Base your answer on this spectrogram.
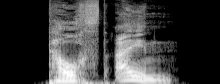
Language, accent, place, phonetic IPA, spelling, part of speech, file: German, Germany, Berlin, [ˌtaʊ̯xst ˈaɪ̯n], tauchst ein, verb, De-tauchst ein.ogg
- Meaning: second-person singular present of eintauchen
